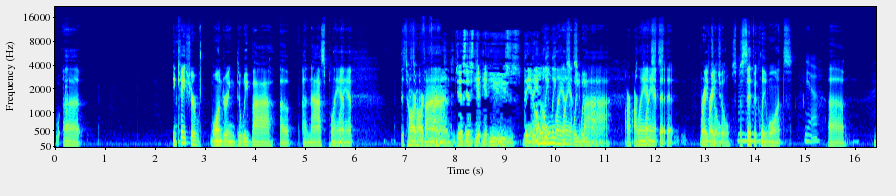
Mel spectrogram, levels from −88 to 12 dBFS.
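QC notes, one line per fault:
5.63–13.87 s, doubled audio track: a second full-band copy at roughly equal level trails by about 150 ms, starting and stopping abruptly, likely a duplicated capture path.
7.72–9.72 s, adaptive stream at a lower bitrate: treble vanishes above 11.1 kHz, suddenly, without gap, which fits a switch to a low-rate HE-AAC stream.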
